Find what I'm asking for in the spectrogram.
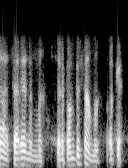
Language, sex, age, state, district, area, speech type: Telugu, male, 60+, Andhra Pradesh, N T Rama Rao, urban, conversation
